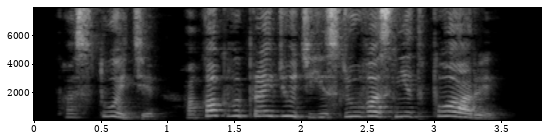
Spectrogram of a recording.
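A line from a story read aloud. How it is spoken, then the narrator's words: Sudden exclamation. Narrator (Russian): Вдруг воскликнула Василиса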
